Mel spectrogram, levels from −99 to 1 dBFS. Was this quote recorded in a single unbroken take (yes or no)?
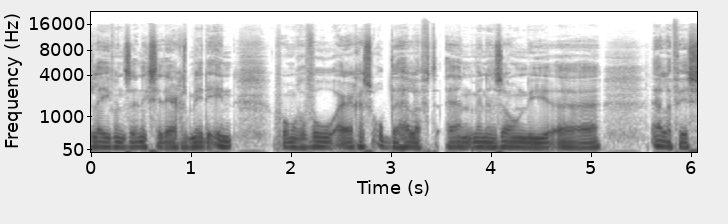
no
